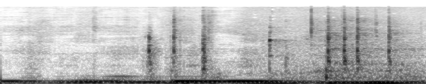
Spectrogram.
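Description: Light clicks of a computer mouse's scroll wheel being turned: a few scattered clicks, then a quick run near the end, over low steady background music.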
